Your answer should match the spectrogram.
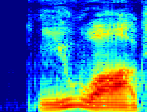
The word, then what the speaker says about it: Newark: Newark spricht man das aus, oder? Also das, was wie New York klingt, aber eigentlich anders geschrieben wird, Leute, da draußen.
